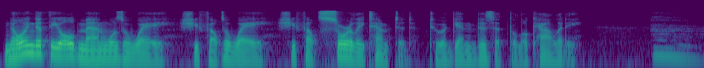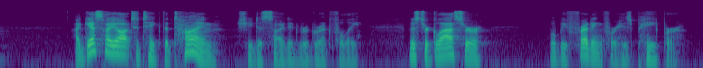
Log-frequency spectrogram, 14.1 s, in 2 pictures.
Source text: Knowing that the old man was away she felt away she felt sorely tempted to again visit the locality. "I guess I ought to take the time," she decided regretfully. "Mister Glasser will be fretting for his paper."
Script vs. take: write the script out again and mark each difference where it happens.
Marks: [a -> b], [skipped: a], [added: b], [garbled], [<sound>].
Knowing that the old man was away she felt away she felt sorely tempted to again visit the locality. [sigh] "I guess I ought to take the time," she decided regretfully. "Mister Glasser will be fretting for his paper."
